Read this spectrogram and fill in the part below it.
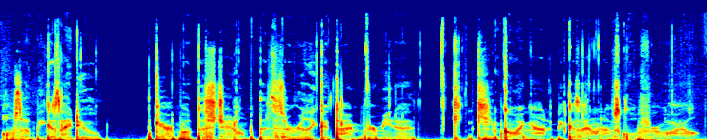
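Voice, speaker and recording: A young woman gives a rambling, unscripted ASMR talk in a breathy, clicky whisper, very close to the mic as if right in your ear. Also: fast. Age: young adult. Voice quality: breathy, unvoiced whisper with clicky mouth sounds. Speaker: ASMR video creator. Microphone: close microphone without cover.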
